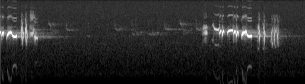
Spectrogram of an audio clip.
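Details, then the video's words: Redwing singing: two short bursts of high, squeaky twittering with quick chirped notes, separated by about three seconds of silence. No other sounds. "Дрозд белобровик. Красивое пение птиц"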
